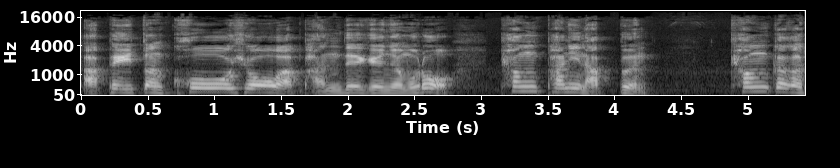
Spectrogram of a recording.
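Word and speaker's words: 好評: 발음은 코효.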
